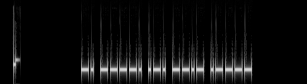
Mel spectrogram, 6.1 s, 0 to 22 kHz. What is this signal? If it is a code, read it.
Morse code, heard as a keyed tone, about 25 wpm, 700 Hz. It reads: N9RQ1
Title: Code Groups - 5 Letter:Numbers - 25wpm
